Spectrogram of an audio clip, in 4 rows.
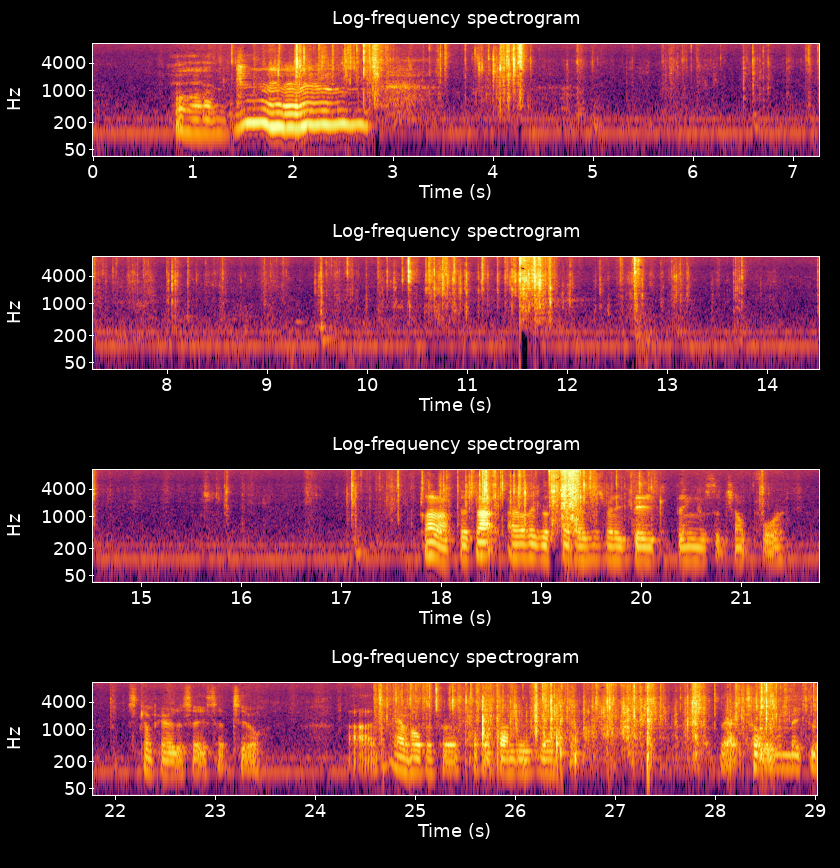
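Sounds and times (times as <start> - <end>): faint low hum: 0.0 - 29.0
foil wrapper crinkling and tearing: 1.4 - 4.5, 5.4 - 13.9, 17.0 - 20.3, 24.4 - 29.0
trading cards being handled: 1.4 - 14.7, 24.4 - 29.0.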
